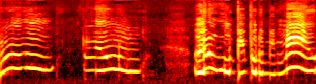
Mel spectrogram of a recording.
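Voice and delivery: very high, slow, drawn-out cartoon squeak. Mocking studio executives caving to fan backlash, in a Mickey Mouse voice. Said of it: "did your ass do it in the Mickey Mouse voice?".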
